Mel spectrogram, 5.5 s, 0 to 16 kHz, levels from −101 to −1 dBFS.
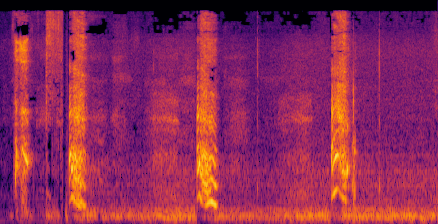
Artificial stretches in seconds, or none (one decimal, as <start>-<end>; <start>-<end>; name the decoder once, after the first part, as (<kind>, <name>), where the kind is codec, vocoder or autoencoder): none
